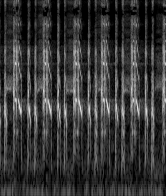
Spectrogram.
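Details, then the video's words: Grey francolin chicks recorded in Layyah: rapid, uneven bursts of harsh, squeaky downslurred notes, roughly two per second, some doubled, bright and close, with nothing else audible. "Grey francolin chicks baby teetar"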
